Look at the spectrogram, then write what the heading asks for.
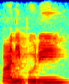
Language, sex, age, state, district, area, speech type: Marathi, female, 30-45, Maharashtra, Bhandara, urban, spontaneous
